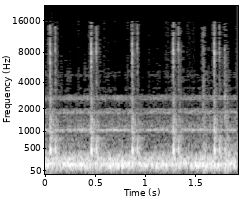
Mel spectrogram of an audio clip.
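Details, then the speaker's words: Diesel air heater on a bench test before installing it in a camper van as backup to a Truma 6 gas heater: sharp, even ticks about two and a half per second over a low hum. Dosing pump metering diesel normally; the noise is permanent but fairly quiet. "Il y a une pompe qui pompe le gasoil. Alors ça c'est un bruit qui est malheureusement permanent, mais il reste assez discret quand même,"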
